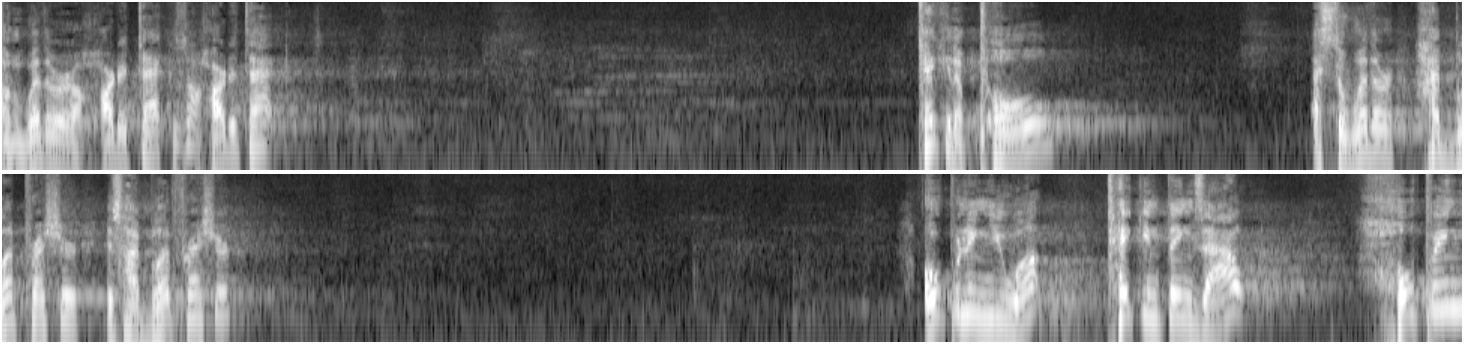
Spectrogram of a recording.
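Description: A man preaches with animation into a microphone, with long pauses.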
